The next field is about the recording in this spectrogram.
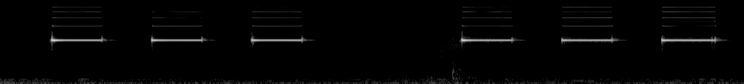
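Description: Loud high-pitched beeps in groups of three, half a second each, a gap, then three more: the standard temporal-three test pattern.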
